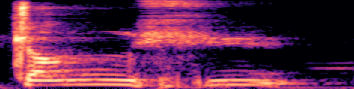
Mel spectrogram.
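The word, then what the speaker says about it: 徵舒: 这后来就嫁给了夏玉书为内子，这个大夫的妻子叫内子，生下一个男孩叫征虚。这个虚，这个虚啊，其实是舒服的舒啊，舒适的舒。那怎么念虚呢？这是个古音字，不见得字典上有，我没有去查。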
